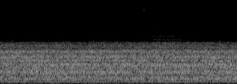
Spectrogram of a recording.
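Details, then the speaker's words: Yaesu FT-1000MP Mark V 200 W HF transceiver on a 75 m dipole: constant loud hiss fills the voice range, no signals readable; excessive receive noise, cause unknown. "it is the 200 watt version but look at all this noise I'm getting"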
